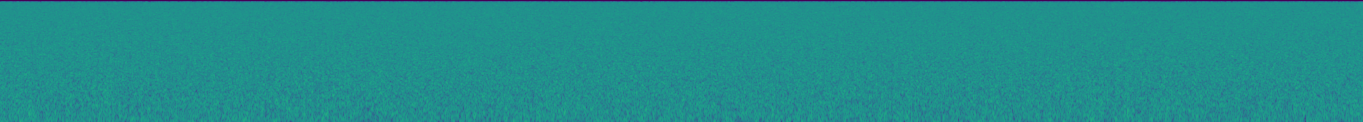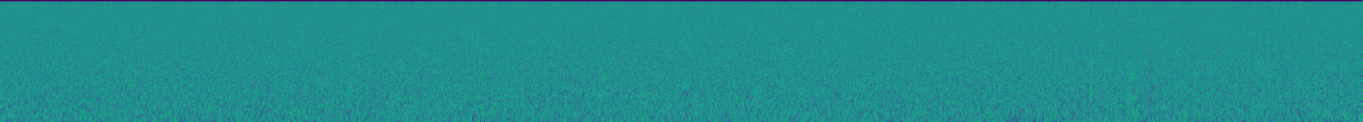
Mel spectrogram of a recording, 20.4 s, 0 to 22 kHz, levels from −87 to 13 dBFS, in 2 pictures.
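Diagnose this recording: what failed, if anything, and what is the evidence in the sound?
Sample-format conversion failed: samples built from the wrong bytes put fast-changing low bits in charge, producing loud, harsh broadband noise throughout.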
